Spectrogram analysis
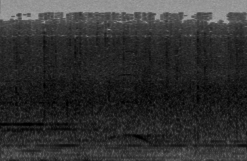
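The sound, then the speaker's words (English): Applause from an audience welcoming the mayor of New Haven: a steady, even wash of many hands clapping that holds at one level throughout, dense and continuous. “So if we could give Mayor Tony Harp a big welcome. Come on, put your hands together and honor her.”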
